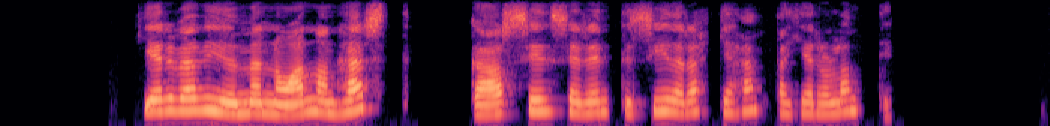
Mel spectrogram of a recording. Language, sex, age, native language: Icelandic, female, 50-59, Icelandic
